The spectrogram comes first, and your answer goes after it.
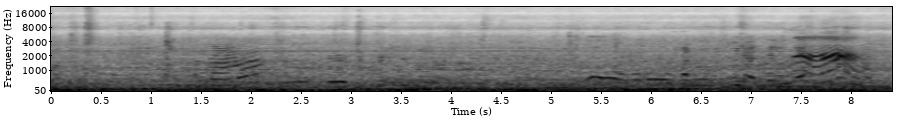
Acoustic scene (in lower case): residential area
